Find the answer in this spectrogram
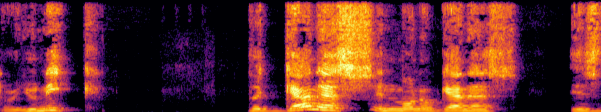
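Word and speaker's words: μονογενής: English as begotten is monogenes the G is pronounced as in go or G monogenes what does it mean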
